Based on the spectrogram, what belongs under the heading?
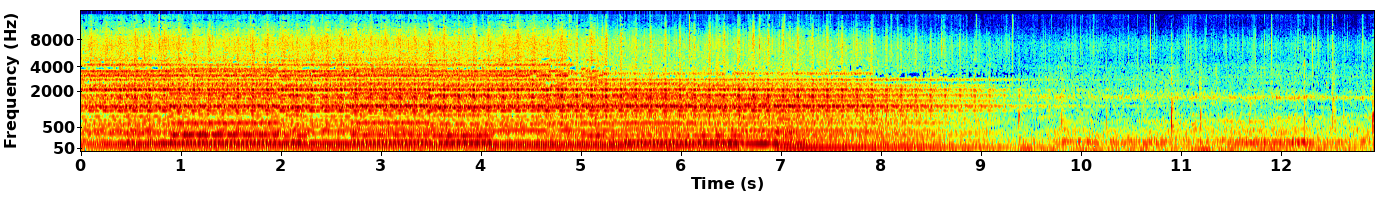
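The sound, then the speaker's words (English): A boat's steady, loud engine drones with dense harmonic hum for several seconds, then its pitch drops and it fades into a softer rumble mixed with patter like rain or splashing water. “How's that engine doing, …? Yeah, going slick as a whistle.”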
